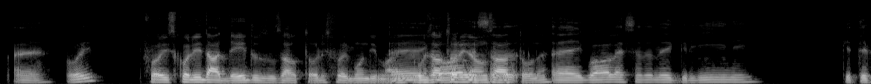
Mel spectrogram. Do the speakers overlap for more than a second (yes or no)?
yes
